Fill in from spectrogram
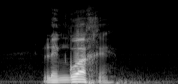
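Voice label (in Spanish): "lenguaje", Spanish; laboratori fonetica; paraules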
